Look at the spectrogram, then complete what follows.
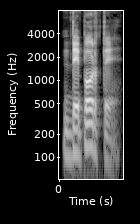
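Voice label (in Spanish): "deporte", Spanish; mekanta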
